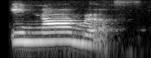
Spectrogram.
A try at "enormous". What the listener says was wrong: Mình sửa cho cô nào. Enormous. Ở phía sau nó có S này.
